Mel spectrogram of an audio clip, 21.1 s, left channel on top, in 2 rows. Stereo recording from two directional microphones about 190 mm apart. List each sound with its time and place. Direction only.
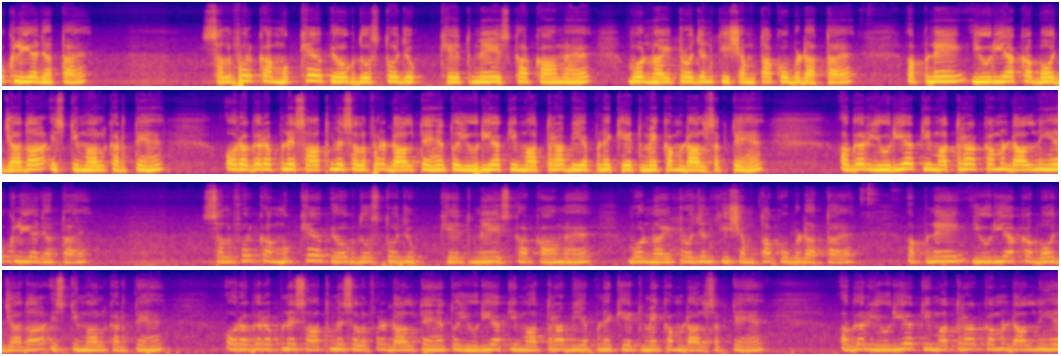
0.0 s a woman's voice: 50° left (ahead or behind)
2.0 s a woman's voice: 45° left (ahead or behind)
